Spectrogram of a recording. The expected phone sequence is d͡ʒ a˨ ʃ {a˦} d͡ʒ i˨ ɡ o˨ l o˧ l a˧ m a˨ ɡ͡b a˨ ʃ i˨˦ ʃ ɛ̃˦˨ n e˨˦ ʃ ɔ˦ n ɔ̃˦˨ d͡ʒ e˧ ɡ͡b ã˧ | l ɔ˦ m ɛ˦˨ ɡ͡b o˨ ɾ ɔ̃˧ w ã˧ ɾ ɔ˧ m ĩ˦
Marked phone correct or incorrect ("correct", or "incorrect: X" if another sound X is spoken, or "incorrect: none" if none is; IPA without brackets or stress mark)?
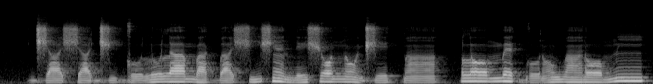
incorrect: a˨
